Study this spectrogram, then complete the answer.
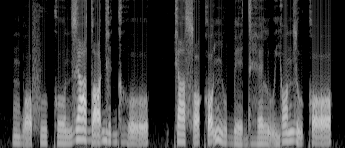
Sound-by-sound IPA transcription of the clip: m b ɔ̰˨ f u˨ k o˨ n z ɛ˦ dˤ a̰˦ ɡ ɪ˧ ɡʱ o̰˧ | k e˧ sˤ o̰˦ k ɔ̰˦ ɲ u˨ ɓ e˨ dʱ ɛ˨ l ṵ˨ j ɔ˦ n z ṵ˦ k ɔ̰˦

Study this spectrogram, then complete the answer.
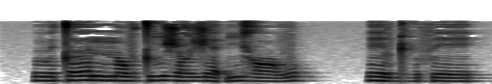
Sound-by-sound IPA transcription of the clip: β ʏ t əː nː ɔ v t i ʒ ɨ ʁ ʒ ɛ ʔ i ɣ ɔ v | e v ɖʱ ʏ f e

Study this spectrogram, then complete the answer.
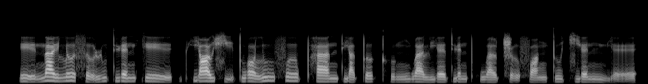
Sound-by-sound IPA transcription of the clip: ḛ˨˩ ɪ̯ n̪ a˥˧ ɪ̯ l ɤ˥˩ s ɤ̰˨˩ ɻ u˥˩ t̪ ɥ ɛ˥ n k e˥˩ ɪ̯ | pʰ j ɑ˥ ʊ̯ ɕ ḭ˨˩ t̪ w ɔ˥˩ l u˥ f ɤ˥ pʰ a˥ n t̪ j ä˨ t̪ ɤ˥ kʰ ʊ˧˥ ŋ m w ä˥˩ l j ɛ˧˥ t̪ ɥ ɛ˧ n pʰ w ä˧˥ ʈ͡ʂ ɤ̰˨˩ f ɑ˧˥ ŋ t̪ u˥˩ t͡ɕ j ɛ˥ n m j ɛ̰˨˩˦

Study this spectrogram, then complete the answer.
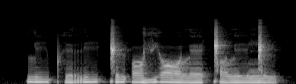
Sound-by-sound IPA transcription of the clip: l iː pʰ ɪ r iː ǁ ʉ ʔ ɔː vʲ ɔː l ɛː ǁ ɔ l ɪː ŋ͡ǁ ʉ

